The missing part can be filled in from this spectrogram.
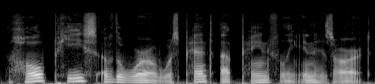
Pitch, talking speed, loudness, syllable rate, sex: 100 Hz, 210 wpm, -19 LUFS, 4.9 syllables/s, male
